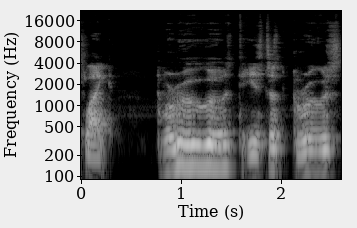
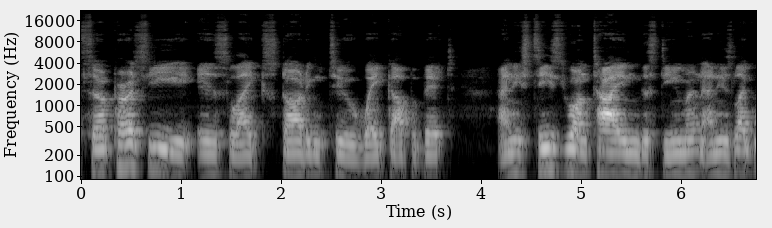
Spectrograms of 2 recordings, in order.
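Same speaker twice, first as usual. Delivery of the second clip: ordinary talk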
